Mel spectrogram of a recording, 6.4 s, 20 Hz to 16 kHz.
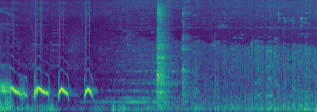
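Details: Spotted dove (tekukur), a local bird of the kuk 3 song style, calling vigorously: four short, arched, mellow coos in quick succession over about two seconds, then a sharp knock and a low background rumble.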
